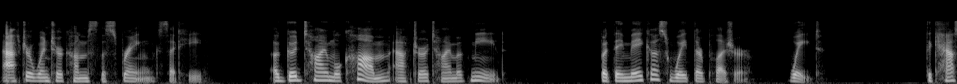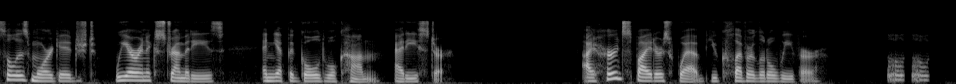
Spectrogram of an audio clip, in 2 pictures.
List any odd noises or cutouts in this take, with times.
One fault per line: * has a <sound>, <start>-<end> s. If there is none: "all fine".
* has a laugh, 18.4-18.9 s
